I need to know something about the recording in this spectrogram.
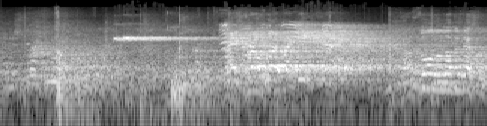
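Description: A ball thuds once on the hall's wooden floor about a second in. From about three seconds, many children's high voices shout loudly and echo in the large gym.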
